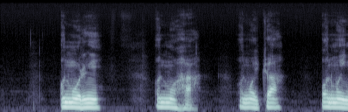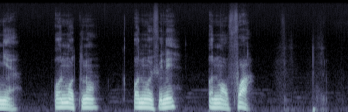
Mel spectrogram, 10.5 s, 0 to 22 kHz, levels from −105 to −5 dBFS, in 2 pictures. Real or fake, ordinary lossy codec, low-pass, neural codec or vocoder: real; none; 19.8 kHz; none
